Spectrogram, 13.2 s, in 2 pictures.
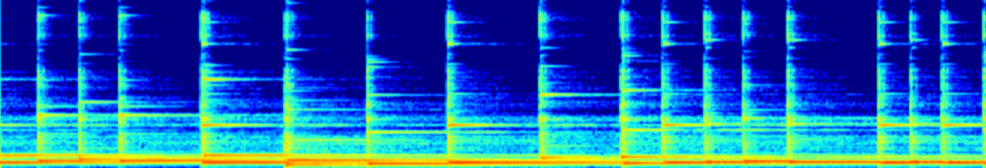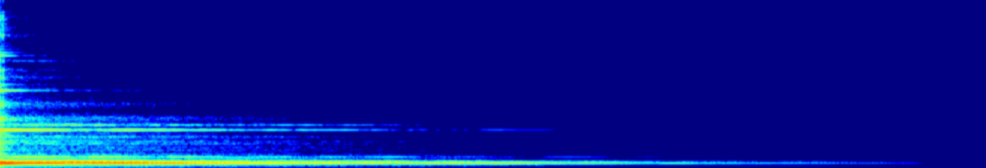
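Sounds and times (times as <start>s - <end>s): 
spacey kalimba: 0.0s - 9.7s.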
